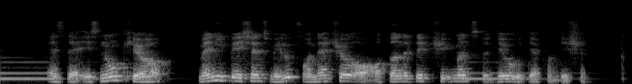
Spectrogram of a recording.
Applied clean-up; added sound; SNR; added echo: neural mask model RNNoise.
